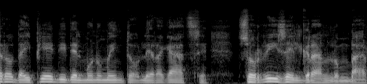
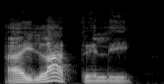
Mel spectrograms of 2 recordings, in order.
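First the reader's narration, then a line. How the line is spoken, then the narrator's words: Remark with laughter. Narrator (Italian): osservò l'arrotino e rise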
